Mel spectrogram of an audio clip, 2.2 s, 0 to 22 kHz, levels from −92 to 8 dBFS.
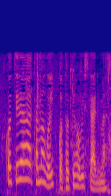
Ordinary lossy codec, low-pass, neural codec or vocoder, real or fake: none; 7.2 kHz; none; real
